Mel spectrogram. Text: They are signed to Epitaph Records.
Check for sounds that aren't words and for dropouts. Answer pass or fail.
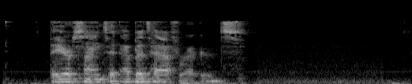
pass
